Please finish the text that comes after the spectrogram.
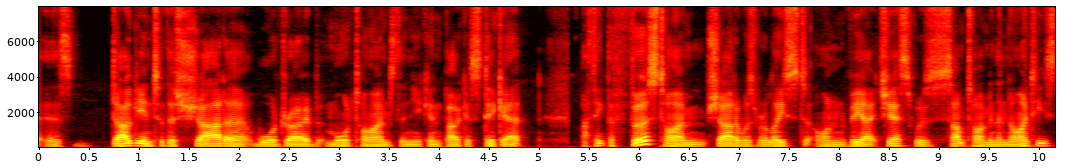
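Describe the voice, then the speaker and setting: A low-pitched man hosts a podcast, asking questions and filling in details in a relaxed, chatty way. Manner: inquisitive, asks leading questions. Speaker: podcast host. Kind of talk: casual chat.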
